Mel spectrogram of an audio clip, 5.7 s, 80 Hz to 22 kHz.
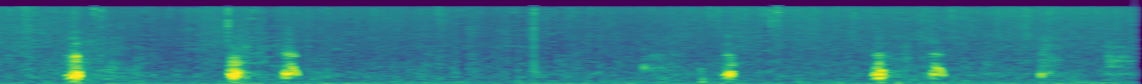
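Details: Katahdin ewe lamb, new to the farm 2½ weeks ago, in a coughing fit of about one minute: repeated short, harsh coughs. Necropsy of a coughing flockmate showed lung consolidation from mycoplasma pneumonia.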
